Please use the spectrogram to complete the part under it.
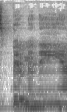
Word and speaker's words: Bimini: Bimini? – It's Bimini, Bimini Road.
